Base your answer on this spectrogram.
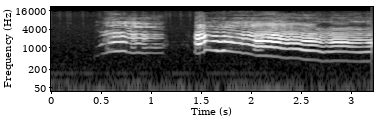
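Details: Shiba Inu dog left alone indoors as its owner steps out on an errand, giving long tonal crying whines, a short rising cry followed by a sustained wavering wail that slowly falls.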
